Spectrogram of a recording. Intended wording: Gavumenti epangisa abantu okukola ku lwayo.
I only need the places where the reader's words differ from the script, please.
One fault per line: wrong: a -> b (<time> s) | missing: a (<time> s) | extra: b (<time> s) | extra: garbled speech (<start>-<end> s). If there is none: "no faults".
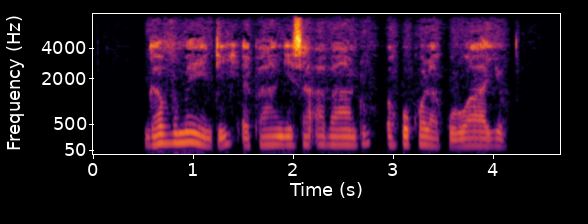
no faults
